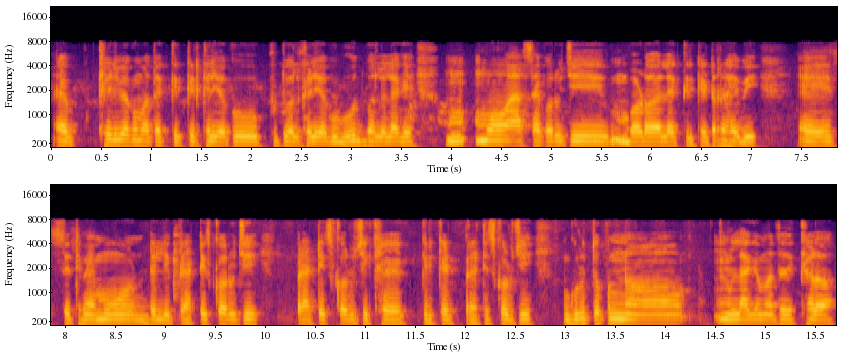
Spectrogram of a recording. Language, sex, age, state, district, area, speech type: Odia, male, 18-30, Odisha, Kendujhar, urban, spontaneous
